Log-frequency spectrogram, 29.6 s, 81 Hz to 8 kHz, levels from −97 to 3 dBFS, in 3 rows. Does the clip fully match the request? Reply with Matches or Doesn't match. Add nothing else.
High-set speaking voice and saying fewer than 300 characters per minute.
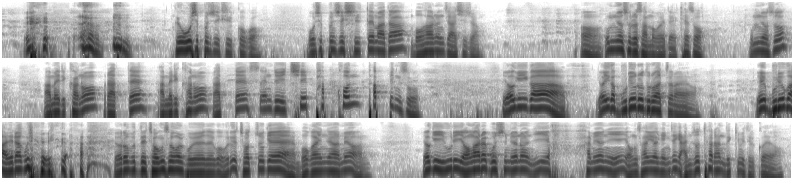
Doesn't match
